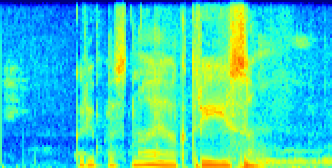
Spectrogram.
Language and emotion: Russian, sad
